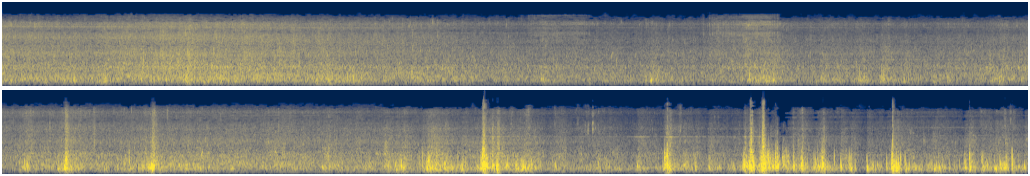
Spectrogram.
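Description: Water rushing and splashing past a moving boat, with wind on the microphone. From about halfway through, irregular sharp knocks and thumps come in, growing thicker toward the end.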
